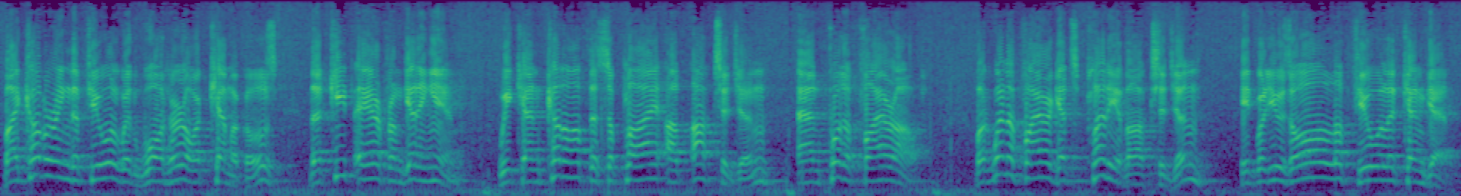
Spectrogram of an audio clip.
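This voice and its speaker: A man's voice: sits high, expressive, normal speed, bright, forceful tone. An American man reading scripted narration for a 1930s educational film in a formal, emphatic, explanatory manner. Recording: noisy vintage 1930s film soundtrack.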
